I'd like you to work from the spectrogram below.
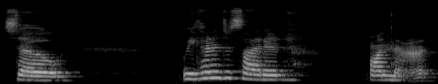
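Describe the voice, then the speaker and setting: A woman's voice: mid-range voice, lively intonation, drawn-out words. A woman co-hosting a casual podcast chat, tired and yawning, chatty with frequent laughs and fillers. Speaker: podcast co-host, theater director.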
